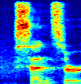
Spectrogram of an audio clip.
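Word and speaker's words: censer: Sensor is a vessel for burning incense.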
